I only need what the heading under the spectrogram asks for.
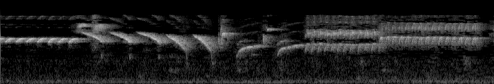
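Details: Canary singing a loud, varied song: rapid descending whistled sweeps, then sharp upward slurs, then sustained high buzzy trills. No other clear sounds.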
